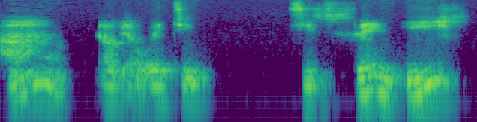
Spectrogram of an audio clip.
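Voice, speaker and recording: Animated man teaching over a video call. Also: medium pitch, a little slow, lo-fi sound. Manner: animated, acts out little dialogues in a raised voice. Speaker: German language teacher. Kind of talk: online class lesson. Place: indoor room on a video call. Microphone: laptop mic on a video call.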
